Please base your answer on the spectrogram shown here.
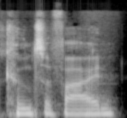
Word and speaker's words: Kuntzified: If you want to follow me on Instagram, it's Kuntzified. Can you spell that for everybody? Yes. I'll put a link down below as well. Cooncified. My last name's Kuntz, just to play on that.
